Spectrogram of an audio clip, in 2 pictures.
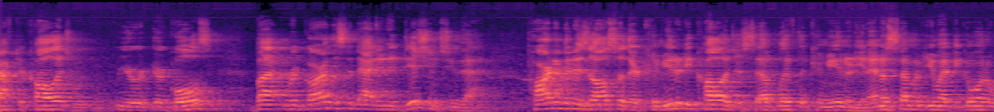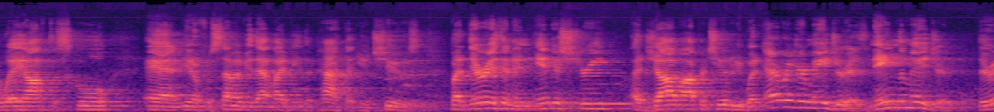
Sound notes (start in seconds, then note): none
